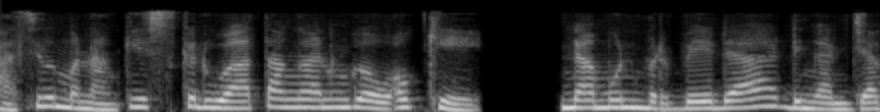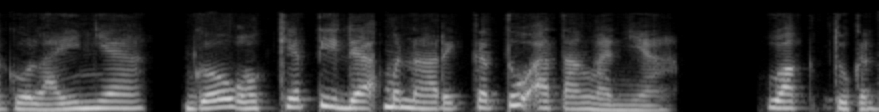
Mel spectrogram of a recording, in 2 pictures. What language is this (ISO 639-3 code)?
ind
